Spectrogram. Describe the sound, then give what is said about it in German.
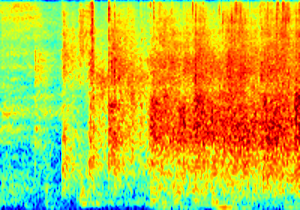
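Audience applause at an evening talk event, as a speaker is called to the podium for the first input, starts scattered and builds within the first second into steady, dense clapping from many hands, holding at a fairly even loudness to the end. “Applaus”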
